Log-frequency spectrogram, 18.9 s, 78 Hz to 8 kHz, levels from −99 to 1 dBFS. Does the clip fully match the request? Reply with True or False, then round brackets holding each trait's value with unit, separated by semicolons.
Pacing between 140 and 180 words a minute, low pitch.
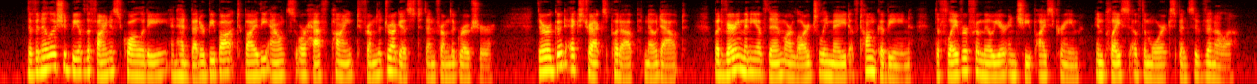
False (190 wpm; 130 Hz)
